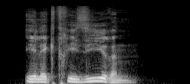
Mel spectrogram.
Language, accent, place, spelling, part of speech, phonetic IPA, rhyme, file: German, Germany, Berlin, elektrisieren, verb, [elɛktʁiˈziːʁən], -iːʁən, De-elektrisieren.ogg
- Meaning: 1. electrify (supply electricity to) 2. electrify (excite suddenly)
